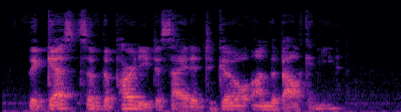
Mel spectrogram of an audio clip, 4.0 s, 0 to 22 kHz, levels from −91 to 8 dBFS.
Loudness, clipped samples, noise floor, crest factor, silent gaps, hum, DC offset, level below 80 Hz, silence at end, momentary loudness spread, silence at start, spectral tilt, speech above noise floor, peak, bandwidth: -31 LUFS; under 0.1%; -64 dBFS; 18 dB; none; none; under 0.1%; -58 dBFS; 0.6 s; 13 LU; 0.3 s; -5 dB/octave; 33 dB; -14 dBFS; 16 kHz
